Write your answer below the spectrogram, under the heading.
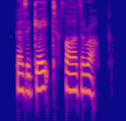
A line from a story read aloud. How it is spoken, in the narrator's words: Tom whispered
